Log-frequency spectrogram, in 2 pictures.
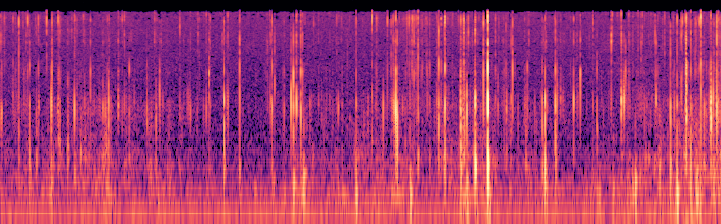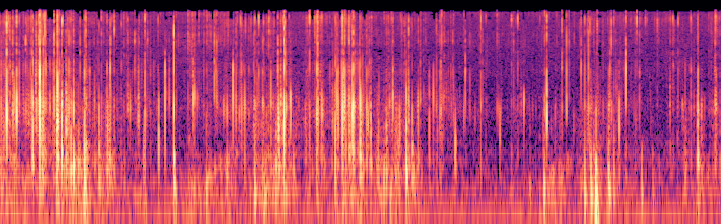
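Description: A microphone head wrapped in crinkled purple plastic film is rubbed and pressed with the end of a plastic glue stick. The result is quiet, close crackling and crinkling full of sharp little clicks and pops over a faint steady low hum. Denser, louder bursts of crinkle come around the middle and again a little later.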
